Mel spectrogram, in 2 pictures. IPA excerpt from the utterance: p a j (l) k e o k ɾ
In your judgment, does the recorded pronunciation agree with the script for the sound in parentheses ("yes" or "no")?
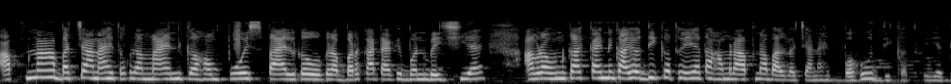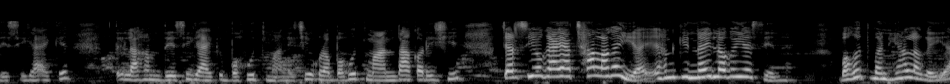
yes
